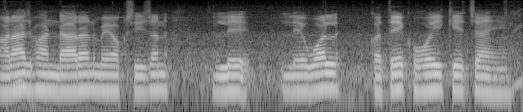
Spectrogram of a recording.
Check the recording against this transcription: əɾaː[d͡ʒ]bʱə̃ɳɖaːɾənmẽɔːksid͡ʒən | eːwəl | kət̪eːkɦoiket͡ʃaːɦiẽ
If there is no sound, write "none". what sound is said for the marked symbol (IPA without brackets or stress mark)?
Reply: d͡ʒ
